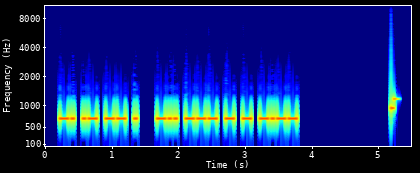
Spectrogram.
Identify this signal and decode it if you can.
Morse code, heard as a keyed tone, about 28 wpm, 700 Hz. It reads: NAME DOTTY
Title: K1USN SST QSO Practice 28wpm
